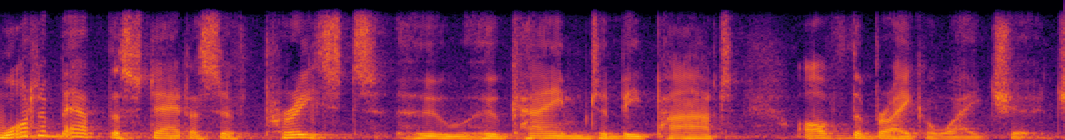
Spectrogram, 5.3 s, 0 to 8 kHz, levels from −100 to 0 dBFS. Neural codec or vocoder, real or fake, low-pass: none; real; 7.2 kHz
